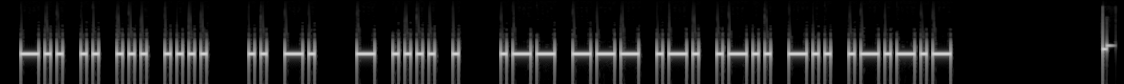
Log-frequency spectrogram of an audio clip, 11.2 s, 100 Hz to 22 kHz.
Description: Morse code, heard as a keyed tone, about 20 wpm, 700 Hz. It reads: DISH IN THE WORLD.
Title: Sentences from Top 1300 Words 20wpm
